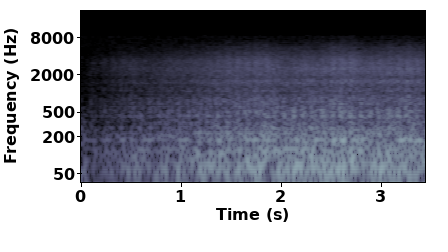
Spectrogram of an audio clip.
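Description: A train rolls steadily along the rails with a continuous broad rumble and faint rhythmic clatter, growing slightly louder after the first second. No voices are heard.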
